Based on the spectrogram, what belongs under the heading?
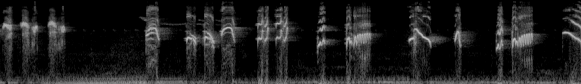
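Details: Orange-headed thrush lure song: a steady stream of short, sharp, downward-slurred whistles and chirps, roughly three or four a second, very high and loud.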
